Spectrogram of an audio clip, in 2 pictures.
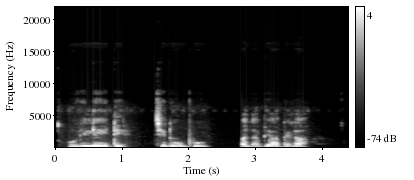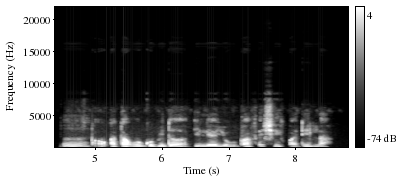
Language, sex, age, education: Yoruba, male, 15-29, tertiary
